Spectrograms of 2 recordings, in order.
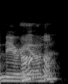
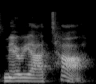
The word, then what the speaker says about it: Mariota: I think it's pronounced Mara and not Mariota. There's a T. The pronunciation at the end is a T ah.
